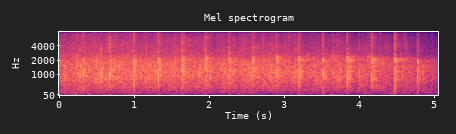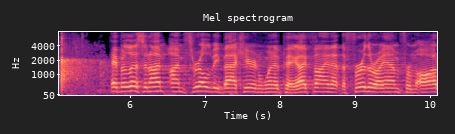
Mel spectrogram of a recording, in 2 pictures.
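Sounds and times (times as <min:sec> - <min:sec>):
audience applause: 0:00.0 - 0:05.4
speech: 0:05.8 - 0:10.0.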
